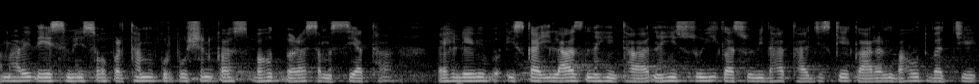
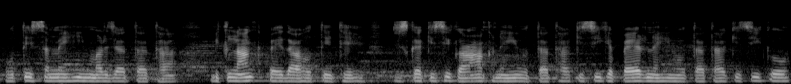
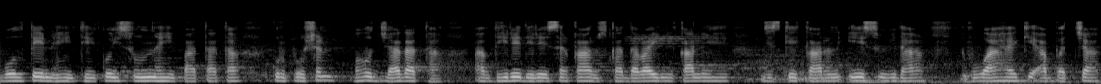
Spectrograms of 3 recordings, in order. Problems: constant background noise, continuous background conversations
